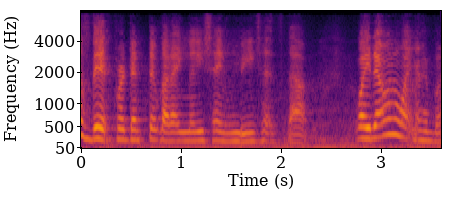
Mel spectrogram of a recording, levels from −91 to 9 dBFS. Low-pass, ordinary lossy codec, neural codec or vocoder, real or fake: 7.2 kHz; none; codec, 16 kHz, 0.5 kbps, FunCodec, trained on LibriTTS, 25 frames a second; fake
